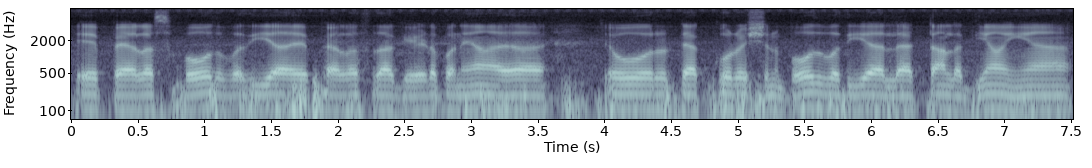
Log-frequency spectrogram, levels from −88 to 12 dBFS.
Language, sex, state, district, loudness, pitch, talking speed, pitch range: Punjabi, male, Punjab, Kapurthala, -16 LUFS, 100 Hz, 145 wpm, 95-100 Hz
